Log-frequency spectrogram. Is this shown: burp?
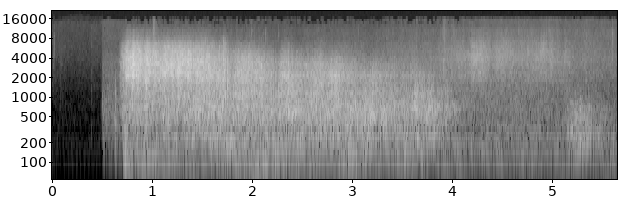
no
